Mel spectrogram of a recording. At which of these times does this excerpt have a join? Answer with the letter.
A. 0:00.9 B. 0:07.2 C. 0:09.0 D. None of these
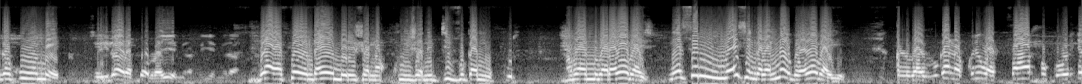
C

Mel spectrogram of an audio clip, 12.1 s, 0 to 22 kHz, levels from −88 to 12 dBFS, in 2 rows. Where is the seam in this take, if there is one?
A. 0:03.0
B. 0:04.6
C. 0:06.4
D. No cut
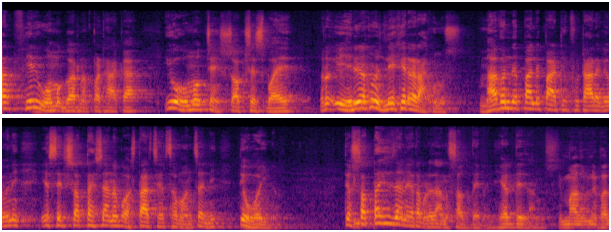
A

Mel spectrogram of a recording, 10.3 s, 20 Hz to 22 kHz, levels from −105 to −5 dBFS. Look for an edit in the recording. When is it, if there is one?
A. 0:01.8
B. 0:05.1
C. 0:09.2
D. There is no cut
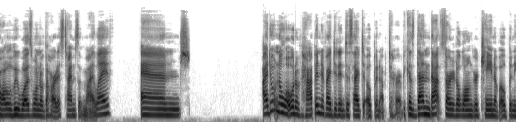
B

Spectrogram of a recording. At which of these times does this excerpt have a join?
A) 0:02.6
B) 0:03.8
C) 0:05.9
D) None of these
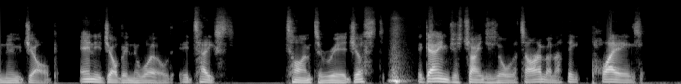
B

